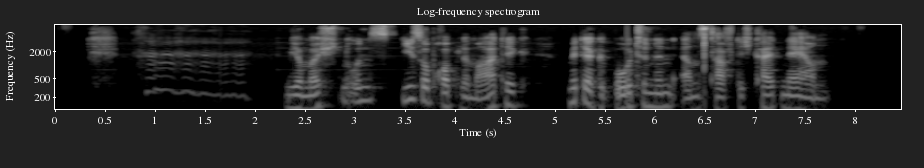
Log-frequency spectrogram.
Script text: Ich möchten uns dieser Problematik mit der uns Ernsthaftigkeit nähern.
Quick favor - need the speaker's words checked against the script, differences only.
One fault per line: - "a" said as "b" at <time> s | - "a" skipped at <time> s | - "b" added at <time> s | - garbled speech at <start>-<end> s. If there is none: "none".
- "Ich" said as "Wir" at 2.3 s
- "uns" said as "gebotenen" at 5.4 s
